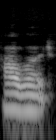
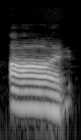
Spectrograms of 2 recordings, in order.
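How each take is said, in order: First: The word starts with an audible h sound. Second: The word starts with a vowel, h silent. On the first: The speaker calls it wrong. "and not hour" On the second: The speaker calls it right. "H O U R is pronounced R"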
